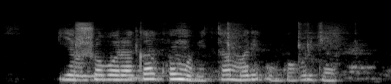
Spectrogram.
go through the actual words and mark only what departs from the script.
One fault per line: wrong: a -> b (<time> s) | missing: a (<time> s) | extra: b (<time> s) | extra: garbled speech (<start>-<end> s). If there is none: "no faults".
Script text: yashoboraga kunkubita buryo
extra: muri ubwo (2.4 s)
